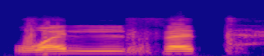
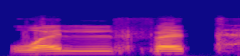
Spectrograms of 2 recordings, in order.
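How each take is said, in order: Both takes have the same delivery.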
